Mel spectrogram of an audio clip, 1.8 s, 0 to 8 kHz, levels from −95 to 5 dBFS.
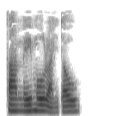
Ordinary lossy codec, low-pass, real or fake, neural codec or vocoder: MP3, 24 kbps; 7.2 kHz; fake; codec, 24 kHz, 1.2 kbps, DualCodec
